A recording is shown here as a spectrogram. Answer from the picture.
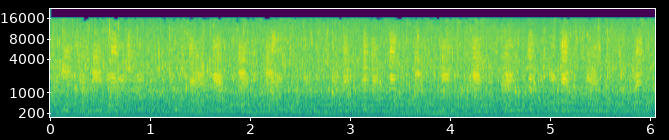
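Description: A flock of mallard ducks quacking, many short calls overlapping in a continuous chatter.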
